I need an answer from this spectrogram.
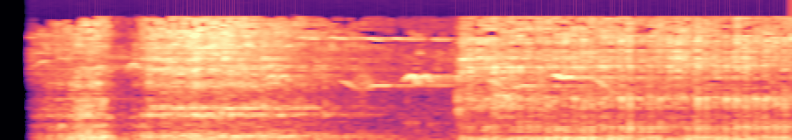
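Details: Tiger roaring: a deep, loud, rumbling roar that swells at the start, dips briefly near the middle, then resumes strongly and continues to the end.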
